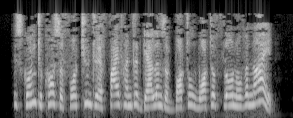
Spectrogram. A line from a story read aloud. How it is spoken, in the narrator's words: Atok exclaimed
